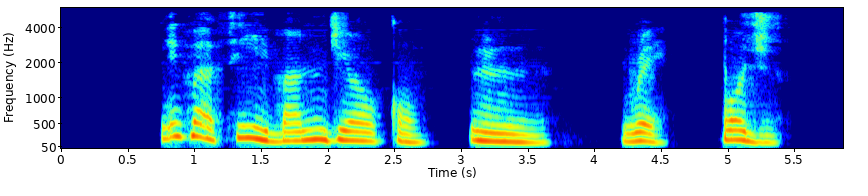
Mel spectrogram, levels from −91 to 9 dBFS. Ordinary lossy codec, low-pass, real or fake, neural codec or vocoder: AAC, 24 kbps; 5.4 kHz; fake; codec, 16 kHz, 2 kbps, FunCodec, trained on LibriTTS, 25 frames a second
